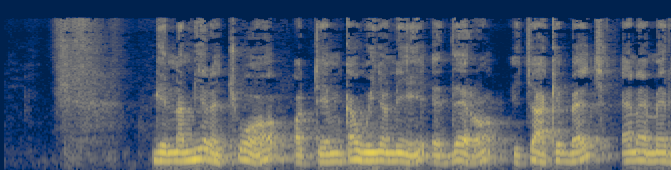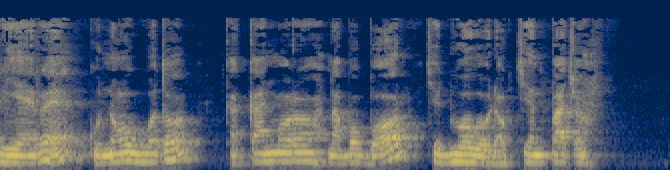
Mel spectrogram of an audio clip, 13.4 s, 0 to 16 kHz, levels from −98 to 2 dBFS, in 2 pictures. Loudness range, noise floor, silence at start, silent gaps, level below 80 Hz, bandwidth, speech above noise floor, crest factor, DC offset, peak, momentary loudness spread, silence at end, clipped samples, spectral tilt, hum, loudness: 4 LU; -73 dBFS; 0.55 s; none; -56 dBFS; 11.5 kHz; 54 dB; 16 dB; under 0.1%; -4 dBFS; 12 LU; 0.75 s; under 0.1%; -6 dB/octave; none; -20 LUFS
